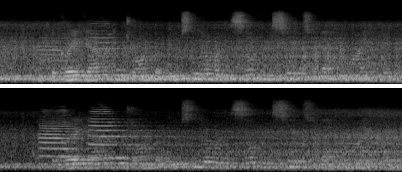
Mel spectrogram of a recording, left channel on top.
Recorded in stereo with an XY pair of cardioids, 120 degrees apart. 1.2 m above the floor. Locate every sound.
0.4 s a woman speaking: 70° left, 1.3 m; by 3.9 s 30° left, 3.5 m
